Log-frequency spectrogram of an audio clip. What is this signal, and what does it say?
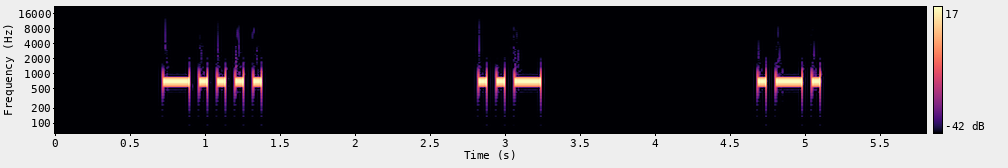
Morse code, heard as a keyed tone, about 20 wpm, spaced as for 5 wpm, 700 Hz. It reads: 6UR
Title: USA Call Signs - 6 Characters - 8x Character Spacing - 20wpm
